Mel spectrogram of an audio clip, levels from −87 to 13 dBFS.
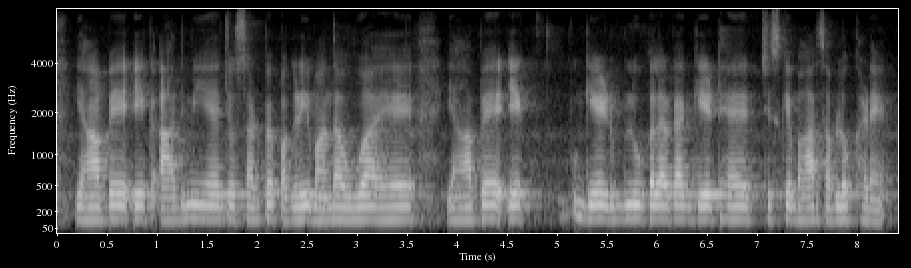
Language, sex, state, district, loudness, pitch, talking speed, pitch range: Hindi, male, Bihar, Saran, -18 LUFS, 130 Hz, 190 wpm, 125-130 Hz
